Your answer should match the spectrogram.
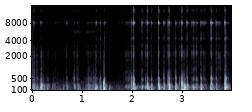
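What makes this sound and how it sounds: Fingertips and long nails tap the top and sides of a medium, clear, hollow, empty glass jar turned upside down over a microphone. A quick, irregular run of taps gives dull, low, hollow thumps with bright clicky edges that die away almost instantly. The tapping pauses briefly partway through, then resumes louder and more evenly spaced.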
